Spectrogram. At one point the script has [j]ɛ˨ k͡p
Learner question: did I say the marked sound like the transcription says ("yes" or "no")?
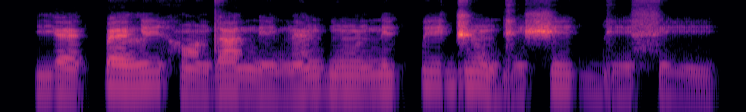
yes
